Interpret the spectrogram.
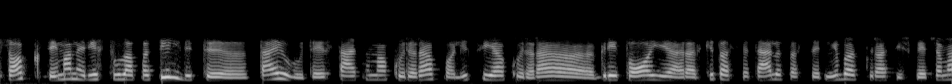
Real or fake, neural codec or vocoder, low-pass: real; none; 3.6 kHz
